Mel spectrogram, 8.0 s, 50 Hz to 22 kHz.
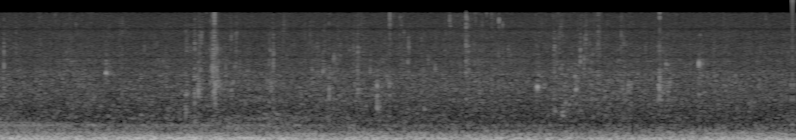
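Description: Distant Falcon 9 rocket's engines heard from the ground as a steady low rumble while the rocket climbs far overhead, easing slightly over the few seconds.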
